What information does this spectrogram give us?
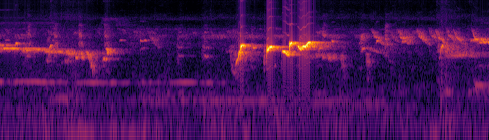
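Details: Black-naped oriole kept in an aviary, giving a series of short whistled and slurred notes, some rising sharply, with a louder burst of clear fluty phrases in the middle and quieter chirps around them.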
